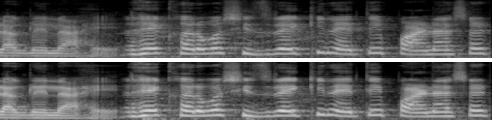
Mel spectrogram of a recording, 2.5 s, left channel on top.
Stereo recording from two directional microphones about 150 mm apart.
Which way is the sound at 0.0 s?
30° right (ahead or behind).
